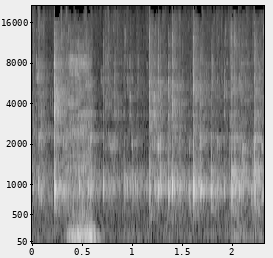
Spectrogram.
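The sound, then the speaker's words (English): A spoon clinks and scrapes repeatedly against the inside of a glass while mixing a powder, producing bright ringing taps in an uneven stirring rhythm, with a brief low thump early on. “Here comes some stirring sounds with a spoon and a glass.”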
